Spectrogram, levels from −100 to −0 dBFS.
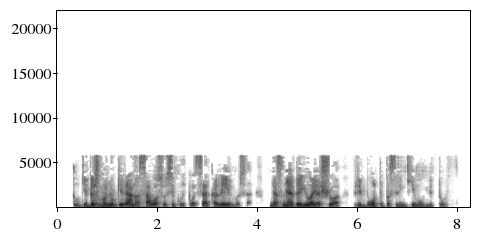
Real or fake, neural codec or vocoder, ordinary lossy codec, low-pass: fake; codec, 16 kHz, 1.1 kbps, Voila-Tokenizer; MP3, 24 kbps; 7.2 kHz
